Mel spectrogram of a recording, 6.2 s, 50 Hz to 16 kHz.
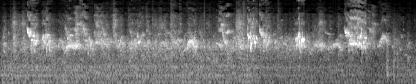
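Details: Budgerigars in a breeding colony, 2017: dense overlapping chirps and scratchy warbles from many birds, with louder squawky notes rising above the chatter every second or so.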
